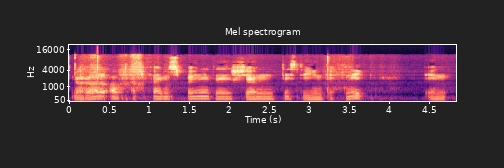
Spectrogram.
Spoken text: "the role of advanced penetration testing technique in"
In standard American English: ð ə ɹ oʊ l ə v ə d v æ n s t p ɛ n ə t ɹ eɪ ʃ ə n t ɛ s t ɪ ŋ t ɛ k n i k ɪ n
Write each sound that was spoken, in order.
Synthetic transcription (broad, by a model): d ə ɹ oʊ l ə f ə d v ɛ n s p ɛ n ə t eɪ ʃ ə n t ɛ s t ɪ ŋ t ɛ k n i k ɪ n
